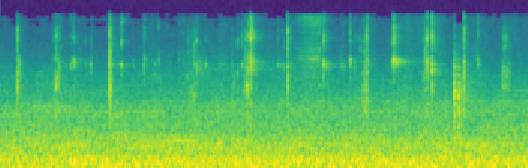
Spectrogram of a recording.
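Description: Poker chips clicking together as a player fidgets with or riffles his stack: a run of small irregular clicks over low room hum.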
